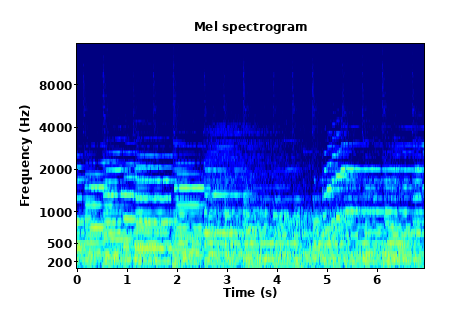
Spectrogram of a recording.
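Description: Brass band playing held, shifting chords. The higher parts thin out about two and a half seconds in, and a brighter chord comes back in about five seconds in.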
